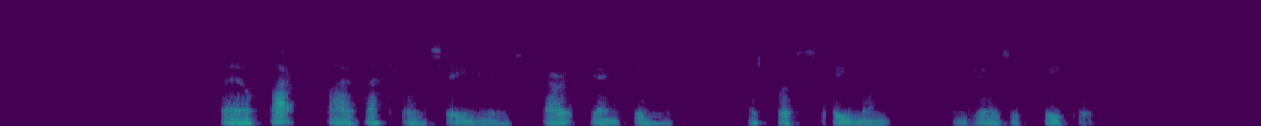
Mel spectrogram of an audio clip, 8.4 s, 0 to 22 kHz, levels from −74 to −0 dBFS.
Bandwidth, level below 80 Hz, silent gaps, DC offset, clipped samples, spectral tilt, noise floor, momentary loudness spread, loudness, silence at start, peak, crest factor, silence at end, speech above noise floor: 6.8 kHz; -72 dBFS; 2.11-2.18 s, 3.50-3.59 s, 4.52-4.98 s, 5.99-6.35 s, 6.86-6.93 s; under 0.1%; under 0.1%; -8 dB/octave; under -90 dBFS; 13 LU; -43 LUFS; 1.5 s; -18 dBFS; 26 dB; 1.15 s; over 48 dB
